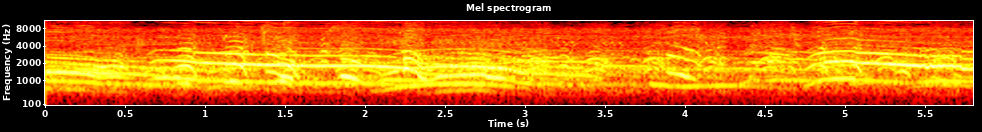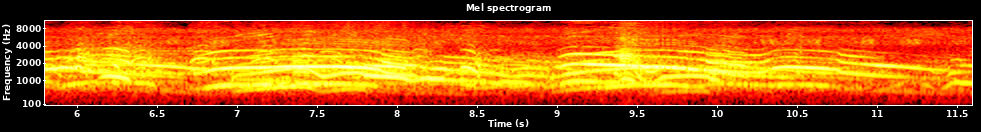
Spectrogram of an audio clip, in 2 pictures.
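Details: A chorus of golden jackals (Canis aureus) howls together in high, wavering, overlapping wails and yips; Golden jackal.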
